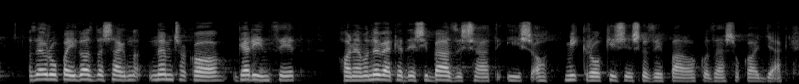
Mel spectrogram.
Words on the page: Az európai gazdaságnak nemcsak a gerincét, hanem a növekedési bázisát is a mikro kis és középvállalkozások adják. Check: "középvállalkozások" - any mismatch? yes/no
no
